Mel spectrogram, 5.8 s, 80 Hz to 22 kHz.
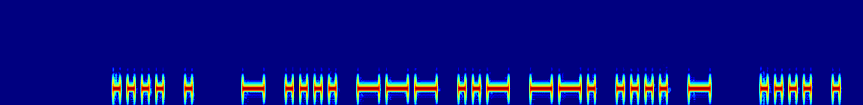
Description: Morse code, heard as a keyed tone, about 25 wpm, 700 Hz. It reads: HE THOUGHT HE
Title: Sentences from Top 1000 Words - Review Part 6 - 25wpm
